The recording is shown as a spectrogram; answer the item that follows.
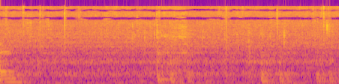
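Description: Gram-flour-battered potato patties deep-frying in hot oil in a stainless steel pot on medium heat: a steady sizzle, with a few light ticks.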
